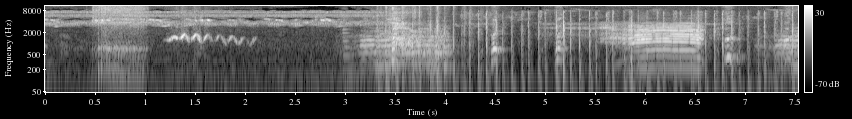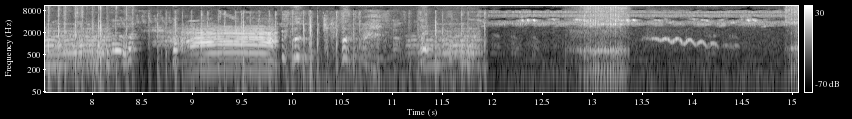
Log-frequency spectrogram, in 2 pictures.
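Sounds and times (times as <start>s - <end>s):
cow mooing: 3.0s - 4.1s, 7.3s - 10.0s, 11.0s - 12.0s
fast clicking rattle: 3.7s - 12.0s.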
